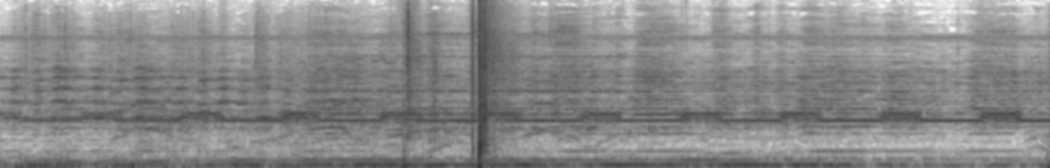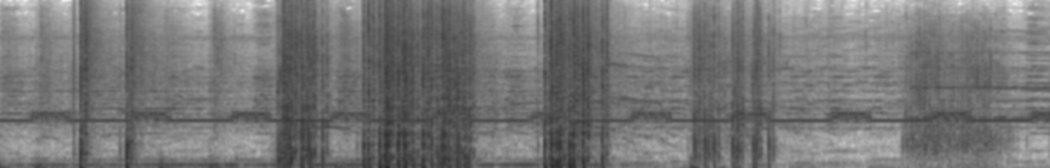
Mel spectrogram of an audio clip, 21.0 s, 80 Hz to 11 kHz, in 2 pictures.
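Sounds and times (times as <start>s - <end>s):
music: 0.0s - 21.0s
fireworks crackle: 4.0s - 5.3s, 11.2s - 18.6s, 19.4s - 20.7s
fireworks bursting: 4.0s - 5.4s, 11.2s - 18.7s, 19.4s - 20.6s.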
